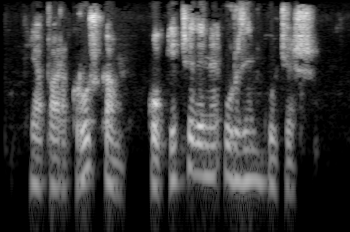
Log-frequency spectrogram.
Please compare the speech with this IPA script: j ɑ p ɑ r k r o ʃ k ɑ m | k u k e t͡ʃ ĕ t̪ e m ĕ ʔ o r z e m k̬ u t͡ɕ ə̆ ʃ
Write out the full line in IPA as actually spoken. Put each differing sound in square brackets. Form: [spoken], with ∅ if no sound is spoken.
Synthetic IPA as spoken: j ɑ p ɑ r k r [u] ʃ k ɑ m | k [o] k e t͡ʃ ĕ [d̪] e [n] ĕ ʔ [u] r z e [n] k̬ u t͡ɕ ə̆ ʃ

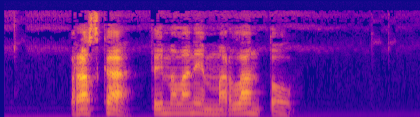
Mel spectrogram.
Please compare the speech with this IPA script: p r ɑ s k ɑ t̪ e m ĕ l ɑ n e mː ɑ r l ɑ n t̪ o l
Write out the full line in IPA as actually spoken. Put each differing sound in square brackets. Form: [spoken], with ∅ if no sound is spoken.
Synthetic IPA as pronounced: p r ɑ s k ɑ t̪ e m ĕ l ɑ n e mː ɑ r l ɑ n t̪ o l

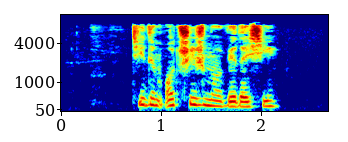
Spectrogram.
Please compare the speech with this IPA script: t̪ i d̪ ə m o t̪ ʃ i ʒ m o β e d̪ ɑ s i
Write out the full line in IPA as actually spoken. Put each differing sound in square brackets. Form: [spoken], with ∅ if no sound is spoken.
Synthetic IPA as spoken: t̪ i d̪ ə m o t̪ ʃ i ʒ m o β e d̪ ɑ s i

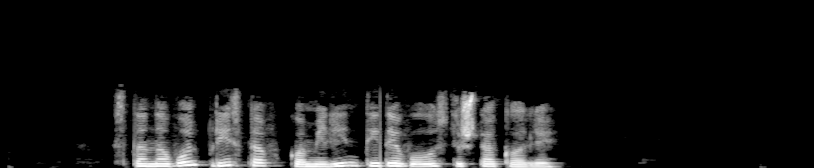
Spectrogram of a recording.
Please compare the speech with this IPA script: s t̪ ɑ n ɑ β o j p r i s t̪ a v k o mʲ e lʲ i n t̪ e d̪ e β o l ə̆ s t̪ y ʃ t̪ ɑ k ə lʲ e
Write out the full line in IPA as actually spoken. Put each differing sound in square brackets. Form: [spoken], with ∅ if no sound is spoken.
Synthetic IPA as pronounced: s t̪ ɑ n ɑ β o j p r i s t̪ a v k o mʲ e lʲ i n t̪ [i] d̪ e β o l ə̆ s t̪ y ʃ t̪ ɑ k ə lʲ e

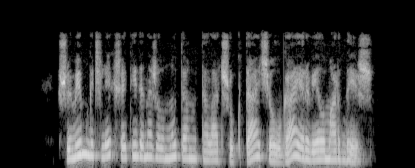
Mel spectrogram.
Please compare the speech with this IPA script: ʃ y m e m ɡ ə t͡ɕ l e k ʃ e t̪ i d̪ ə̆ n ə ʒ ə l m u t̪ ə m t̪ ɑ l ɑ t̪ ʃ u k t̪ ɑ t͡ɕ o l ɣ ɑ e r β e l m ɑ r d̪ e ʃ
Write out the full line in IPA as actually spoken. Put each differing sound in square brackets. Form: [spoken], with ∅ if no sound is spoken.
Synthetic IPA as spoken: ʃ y m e m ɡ ə t͡ɕ l e k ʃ e t̪ i d̪ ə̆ n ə ʒ ə l m u t̪ ə m t̪ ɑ l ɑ t̪ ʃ u k t̪ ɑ t͡ɕ o l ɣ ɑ e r β e l m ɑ r d̪ e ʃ

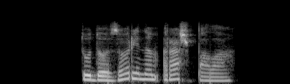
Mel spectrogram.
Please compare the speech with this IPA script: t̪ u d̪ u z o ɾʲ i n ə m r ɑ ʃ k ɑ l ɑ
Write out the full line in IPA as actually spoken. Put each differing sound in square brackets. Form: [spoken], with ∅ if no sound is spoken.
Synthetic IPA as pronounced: t̪ u d̪ [o] z o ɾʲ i n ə m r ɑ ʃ [p] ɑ l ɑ

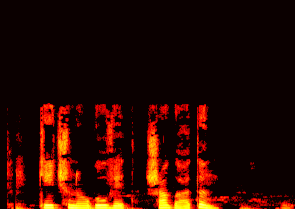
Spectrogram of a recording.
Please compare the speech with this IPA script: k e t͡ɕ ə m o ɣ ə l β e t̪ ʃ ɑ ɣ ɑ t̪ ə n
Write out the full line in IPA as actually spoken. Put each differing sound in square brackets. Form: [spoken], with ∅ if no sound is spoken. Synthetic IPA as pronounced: k e t͡ɕ ə [n] o ɣ ə l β e t̪ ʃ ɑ ɣ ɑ t̪ ə n

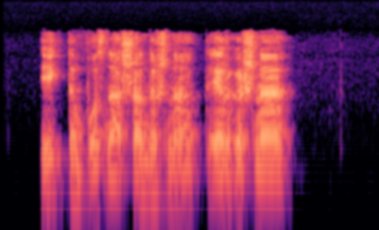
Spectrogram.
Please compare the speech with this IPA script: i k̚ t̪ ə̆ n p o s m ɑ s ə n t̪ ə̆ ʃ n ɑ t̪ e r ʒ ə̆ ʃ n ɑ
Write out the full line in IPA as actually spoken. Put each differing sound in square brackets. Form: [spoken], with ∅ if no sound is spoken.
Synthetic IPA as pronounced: i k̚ t̪ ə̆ [m] p o s [n] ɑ [ʃ] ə n [d̪] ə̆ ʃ n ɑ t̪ e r [ɣ] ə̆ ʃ n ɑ

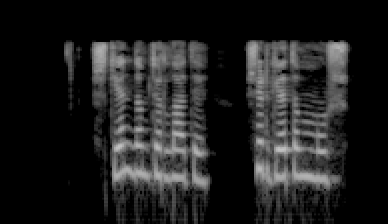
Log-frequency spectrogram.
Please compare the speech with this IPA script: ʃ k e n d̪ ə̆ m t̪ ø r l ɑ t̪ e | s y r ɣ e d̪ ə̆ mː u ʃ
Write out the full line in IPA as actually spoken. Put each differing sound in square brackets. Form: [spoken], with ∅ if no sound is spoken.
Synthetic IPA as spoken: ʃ k e n d̪ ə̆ m t̪ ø r l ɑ t̪ e | [ʃ] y r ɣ e [t̪] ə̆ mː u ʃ

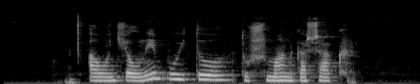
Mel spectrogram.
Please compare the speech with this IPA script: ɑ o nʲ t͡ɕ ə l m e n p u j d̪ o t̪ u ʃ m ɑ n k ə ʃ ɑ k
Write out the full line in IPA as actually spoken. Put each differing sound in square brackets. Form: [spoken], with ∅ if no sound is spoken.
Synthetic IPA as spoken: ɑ o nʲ t͡ɕ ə l [n] e [m] p u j [t̪] o t̪ u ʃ m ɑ n k [ɑ] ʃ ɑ k

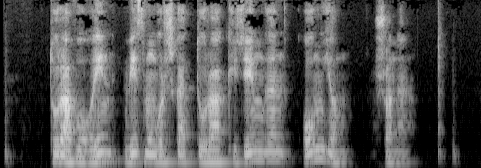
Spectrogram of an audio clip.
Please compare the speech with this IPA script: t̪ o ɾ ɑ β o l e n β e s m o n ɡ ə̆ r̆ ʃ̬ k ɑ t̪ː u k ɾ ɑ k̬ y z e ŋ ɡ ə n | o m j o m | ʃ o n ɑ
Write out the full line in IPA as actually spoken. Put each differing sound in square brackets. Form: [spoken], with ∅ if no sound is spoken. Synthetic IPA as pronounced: t̪ [u] ɾ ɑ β o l e n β e s m o [ŋ] ɡ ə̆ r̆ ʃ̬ k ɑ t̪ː u [∅] ɾ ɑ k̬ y z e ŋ ɡ ə n | o m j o m | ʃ o n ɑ

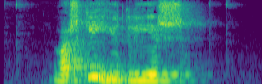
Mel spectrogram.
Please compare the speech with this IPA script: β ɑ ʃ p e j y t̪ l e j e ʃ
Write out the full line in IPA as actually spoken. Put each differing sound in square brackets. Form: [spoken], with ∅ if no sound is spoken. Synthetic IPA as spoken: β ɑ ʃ [k] e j y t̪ l [i] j e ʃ

